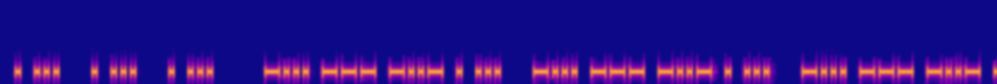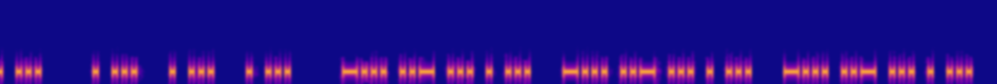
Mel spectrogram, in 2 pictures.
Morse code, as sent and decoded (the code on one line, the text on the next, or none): . ... / . ... / . ... / -... --- -..- . ... / -... --- -..- . ... / -... --- -..- . ... / . ... / . ... / . ... / -... ..- ... ... / -... ..- ... ... / -... ..- ... ...
ES ES ES BOXES BOXES BOXES ES ES ES BUSES BUSES BUSES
